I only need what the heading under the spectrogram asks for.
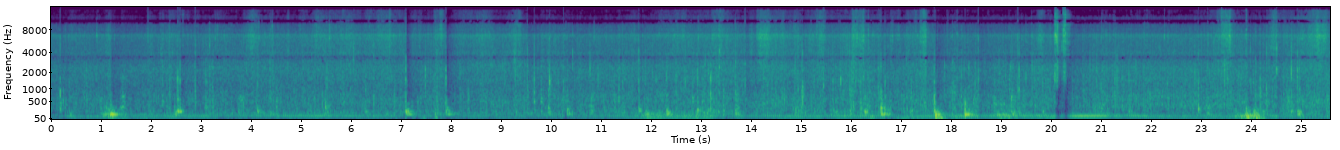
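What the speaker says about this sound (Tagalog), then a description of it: "sobrang lakas po ng ulan mga tol" Heavy rain pours down steadily and continuously, a dense wash of noise with occasional louder knocks and a low hum underneath, no talking.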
